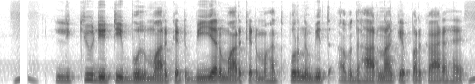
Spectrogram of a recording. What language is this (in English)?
Magahi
